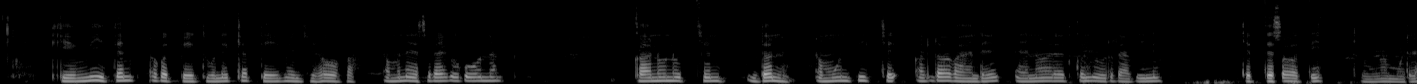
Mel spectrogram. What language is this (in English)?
Kalenjin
